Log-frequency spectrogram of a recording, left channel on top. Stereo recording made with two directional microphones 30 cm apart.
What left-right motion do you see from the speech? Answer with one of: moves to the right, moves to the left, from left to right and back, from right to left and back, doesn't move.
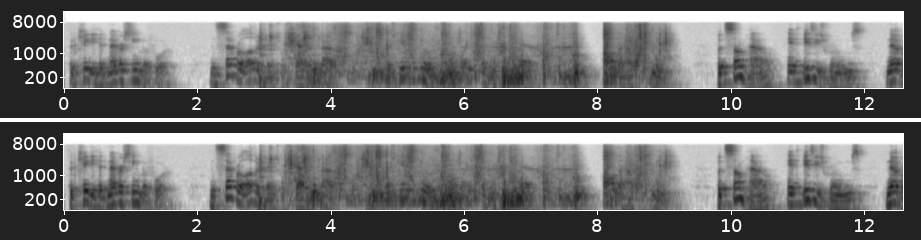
from right to left and back.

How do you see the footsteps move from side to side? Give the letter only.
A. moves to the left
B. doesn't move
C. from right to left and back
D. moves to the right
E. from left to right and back
A.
